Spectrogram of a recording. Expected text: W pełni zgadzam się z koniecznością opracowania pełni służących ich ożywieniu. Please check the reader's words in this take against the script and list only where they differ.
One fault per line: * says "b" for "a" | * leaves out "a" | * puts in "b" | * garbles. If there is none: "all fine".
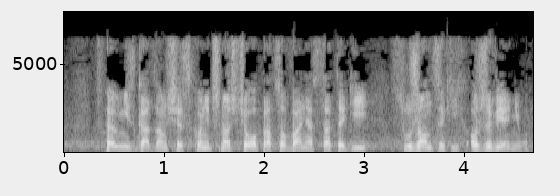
* says "strategii" for "pełni"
